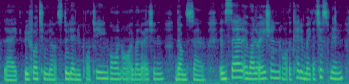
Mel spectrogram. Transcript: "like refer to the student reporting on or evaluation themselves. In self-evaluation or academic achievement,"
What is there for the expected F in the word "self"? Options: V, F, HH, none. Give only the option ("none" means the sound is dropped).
none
